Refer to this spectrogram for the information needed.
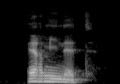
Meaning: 1. female ermine when its fur is yellow in summer, as opposed to white in winter 2. its fur 3. adze 4. spokeshave
- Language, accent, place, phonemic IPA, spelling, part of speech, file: French, France, Lyon, /ɛʁ.mi.nɛt/, herminette, noun, LL-Q150 (fra)-herminette.wav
